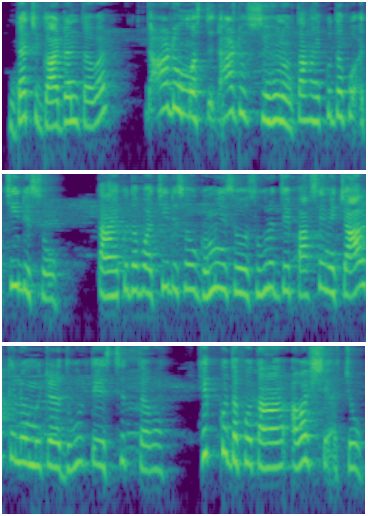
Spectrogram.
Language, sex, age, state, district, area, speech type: Sindhi, female, 30-45, Gujarat, Surat, urban, spontaneous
